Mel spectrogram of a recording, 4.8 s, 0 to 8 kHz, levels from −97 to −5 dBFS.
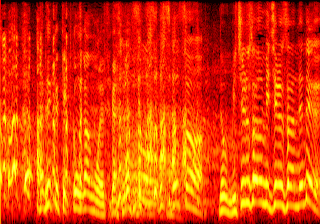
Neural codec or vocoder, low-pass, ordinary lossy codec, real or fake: none; none; none; real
